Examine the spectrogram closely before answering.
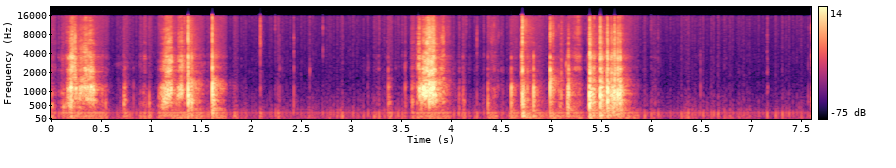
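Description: A plastic spoon stirring and scraping sticky homemade slime in a bowl, in five or so short noisy bursts.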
